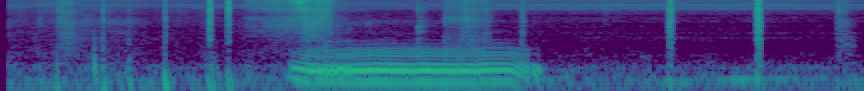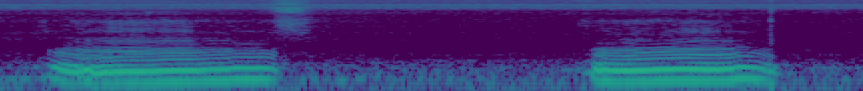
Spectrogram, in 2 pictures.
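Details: Domestic cat sleeping through winter and snoring: three loud, low, buzzy droning breaths, each about a second long, spaced roughly three seconds apart, with faint clicks and rustles between.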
